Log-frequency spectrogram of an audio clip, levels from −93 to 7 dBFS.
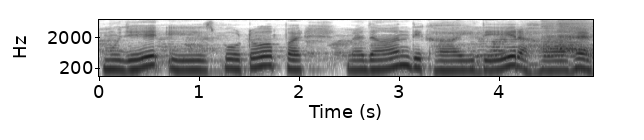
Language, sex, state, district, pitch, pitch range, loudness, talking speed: Hindi, female, Madhya Pradesh, Umaria, 185 Hz, 180-210 Hz, -16 LUFS, 110 wpm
